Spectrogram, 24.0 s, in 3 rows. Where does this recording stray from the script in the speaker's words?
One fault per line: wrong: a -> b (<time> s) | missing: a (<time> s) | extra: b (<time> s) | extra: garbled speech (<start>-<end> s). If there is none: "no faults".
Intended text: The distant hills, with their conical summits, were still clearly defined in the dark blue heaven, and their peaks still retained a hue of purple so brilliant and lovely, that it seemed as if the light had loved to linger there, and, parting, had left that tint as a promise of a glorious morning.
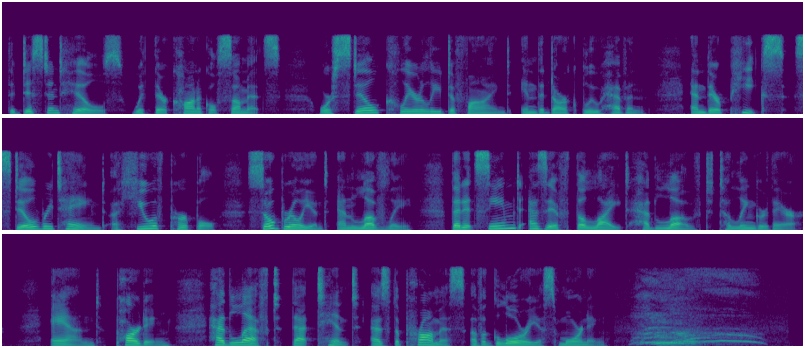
wrong: a -> the (19.9 s)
